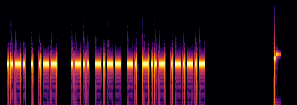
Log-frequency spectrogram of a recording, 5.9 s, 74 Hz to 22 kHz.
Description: Morse code, heard as a keyed tone, about 30 wpm, 700 Hz. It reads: FEW LYNX.
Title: Pangram Challenge v2 - 30wpm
